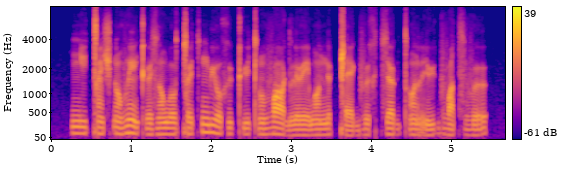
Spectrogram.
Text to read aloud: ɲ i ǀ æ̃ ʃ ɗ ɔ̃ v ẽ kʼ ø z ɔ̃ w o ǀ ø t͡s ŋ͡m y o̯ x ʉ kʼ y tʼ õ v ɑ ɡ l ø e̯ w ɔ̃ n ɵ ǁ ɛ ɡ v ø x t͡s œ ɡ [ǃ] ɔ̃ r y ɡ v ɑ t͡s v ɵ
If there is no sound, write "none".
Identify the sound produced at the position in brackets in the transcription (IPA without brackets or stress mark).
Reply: tʼ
